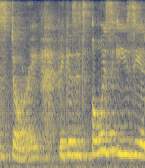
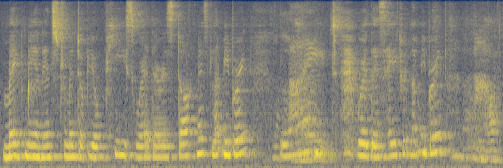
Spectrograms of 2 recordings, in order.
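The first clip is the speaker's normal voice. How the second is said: prayer recited softly; 2 semitones lower, 4 dB quieter than usual. Retold or imitated. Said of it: "Saint Francis knew it".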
